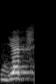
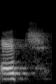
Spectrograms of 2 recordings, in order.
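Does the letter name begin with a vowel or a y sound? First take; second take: y sound; vowel. First: The letter name begins with a y sound. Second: The letter name begins with a plain vowel. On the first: The speaker calls it wrong. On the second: The speaker calls it right.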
